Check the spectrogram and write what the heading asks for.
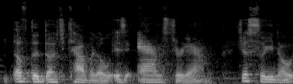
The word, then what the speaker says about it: Amsterdam: you pronounced was incorrect so the actual correct pronunciation of the Dutch capital is Amsterdam just so you know it's Amsterdam what is such climate like the Netherlands enjoy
